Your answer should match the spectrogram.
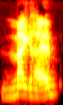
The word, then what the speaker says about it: Maghreb: Le B est généralement une lettre qui est prononcée. Des exemples seraient Maghreb ou Snob. So the B is usually a letter that is pronounced in the examples I just gave.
